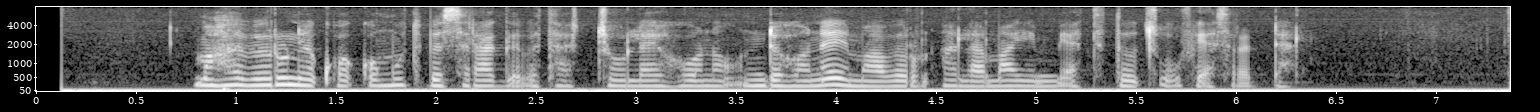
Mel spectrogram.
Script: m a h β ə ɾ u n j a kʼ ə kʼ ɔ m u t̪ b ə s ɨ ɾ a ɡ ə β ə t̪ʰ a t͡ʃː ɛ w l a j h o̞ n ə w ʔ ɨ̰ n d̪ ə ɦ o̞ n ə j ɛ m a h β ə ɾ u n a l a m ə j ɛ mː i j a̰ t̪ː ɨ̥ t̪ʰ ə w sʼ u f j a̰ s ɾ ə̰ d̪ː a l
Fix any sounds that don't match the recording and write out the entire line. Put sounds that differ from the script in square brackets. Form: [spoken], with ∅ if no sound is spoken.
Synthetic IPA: m a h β ə ɾ u n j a kʼ [a] kʼ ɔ m u t̪ b ə s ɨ ɾ a ɡ ə β ə t̪ʰ a t͡ʃː ɛ w l a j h o̞ n ə w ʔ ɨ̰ n d̪ ə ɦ o̞ n ə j ɛ m a h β ə ɾ u n a l a m [a] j ɛ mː i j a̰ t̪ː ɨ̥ t̪ʰ ə w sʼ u f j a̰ s ɾ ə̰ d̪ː a l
